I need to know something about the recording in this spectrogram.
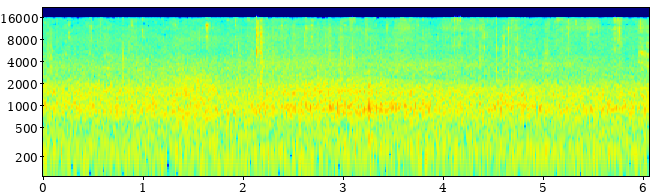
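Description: Steady background noise with a few faint clicks, the kind heard outdoors with traffic in the distance.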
